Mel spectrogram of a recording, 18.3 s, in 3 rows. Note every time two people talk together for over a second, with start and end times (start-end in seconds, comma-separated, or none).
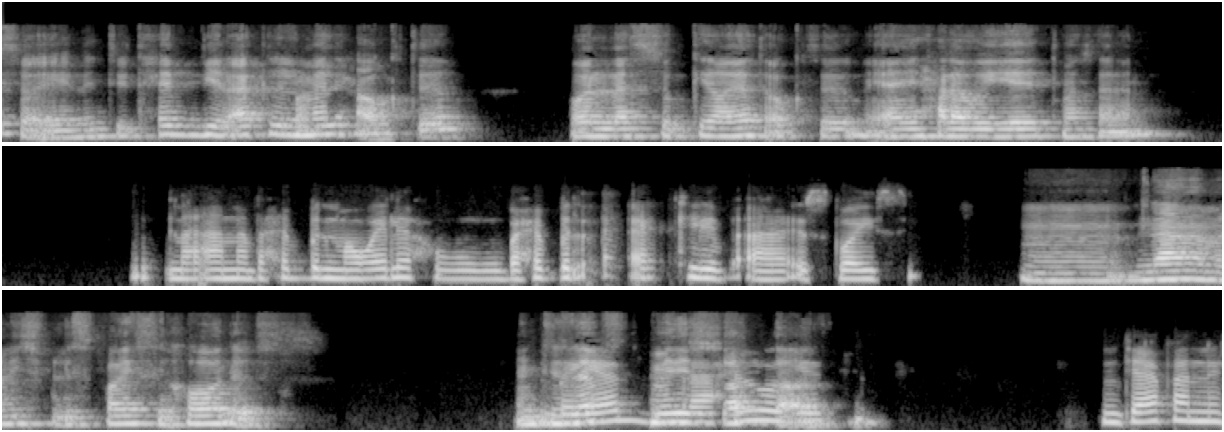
15.0-16.5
